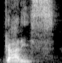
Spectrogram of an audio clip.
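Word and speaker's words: caris (χάρις): Don es una palabra que en, en griego se pronuncia caris y que literalmente significa regalo.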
